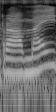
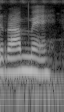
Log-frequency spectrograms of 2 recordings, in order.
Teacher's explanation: Perubahan ini terjadi pada bunyi vokal rangkap ai ke vokal tunggal e. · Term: monoftongisasi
